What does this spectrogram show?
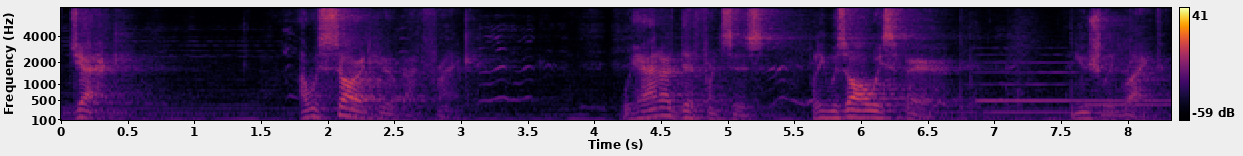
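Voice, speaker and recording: An actor playing a weary, sincere middle-aged police captain in a video game, measured and earnest. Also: male voice, lowish voice, expressive, close to an everyday voice. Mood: earnest regret. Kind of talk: dramatic video game cutscene acting. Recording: echoey reverberant hall, music behind.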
